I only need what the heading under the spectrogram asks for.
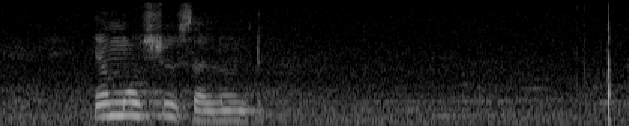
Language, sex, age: Xhosa, female, 26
